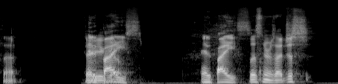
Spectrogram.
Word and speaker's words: El País: I've never pronounced that. There El País.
